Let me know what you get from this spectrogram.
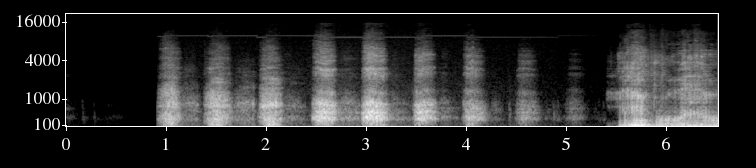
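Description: Black bear calling: a run of eight short calls, about two a second. Near the end a steady low rumbling noise comes in.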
